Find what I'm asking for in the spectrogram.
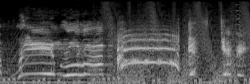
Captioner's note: screaming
